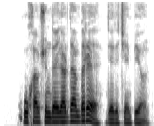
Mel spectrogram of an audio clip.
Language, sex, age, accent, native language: Uzbek, male, 18-24, Toshkent shahri, Uzbek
